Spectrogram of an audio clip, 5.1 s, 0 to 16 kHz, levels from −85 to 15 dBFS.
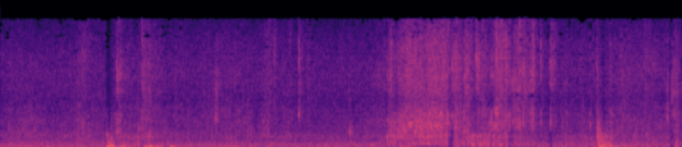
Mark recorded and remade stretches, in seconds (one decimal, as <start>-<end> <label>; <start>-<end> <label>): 0.0-1.7 recorded; 1.7-5.1 remade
